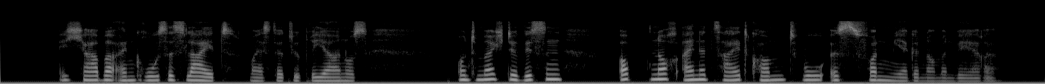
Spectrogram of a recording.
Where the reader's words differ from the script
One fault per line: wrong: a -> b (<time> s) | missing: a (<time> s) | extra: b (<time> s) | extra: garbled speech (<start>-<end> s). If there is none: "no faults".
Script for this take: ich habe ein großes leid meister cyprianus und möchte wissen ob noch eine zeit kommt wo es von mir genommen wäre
no faults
